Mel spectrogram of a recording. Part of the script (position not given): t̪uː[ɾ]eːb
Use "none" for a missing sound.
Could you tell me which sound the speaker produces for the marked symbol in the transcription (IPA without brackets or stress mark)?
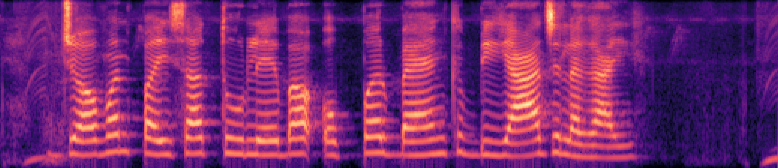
l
